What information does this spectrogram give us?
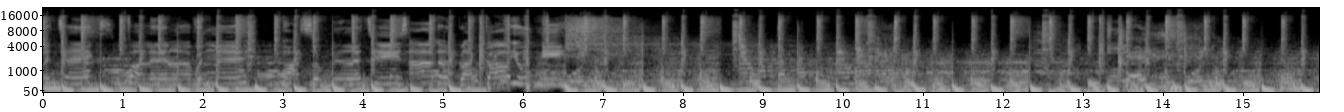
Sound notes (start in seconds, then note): none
